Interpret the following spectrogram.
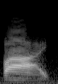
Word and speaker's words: Vay: You're actually mispronouncing it, and I always have called it Bay as well. But the announcer in the open and cinematic actually pronounced it as Vi. So, okay. But, yeah, it's one of the old. It's on Sega CD. Mm-hmm. Okay. Okay. Is it spelled V-A? What? Yeah, it's V-A-Y. V-A-Y. The A is silent, apparently.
